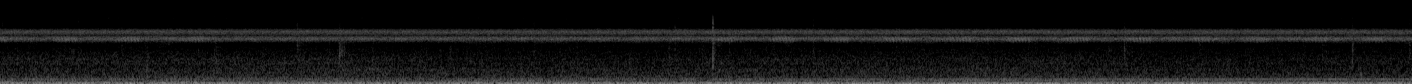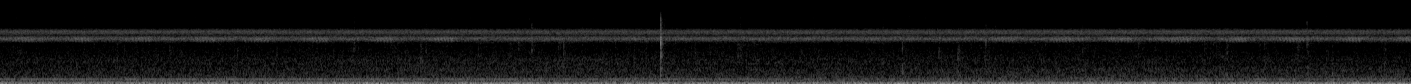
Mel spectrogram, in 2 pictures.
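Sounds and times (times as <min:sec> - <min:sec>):
crickets chorus: 0:00.0 - 0:28.2.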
